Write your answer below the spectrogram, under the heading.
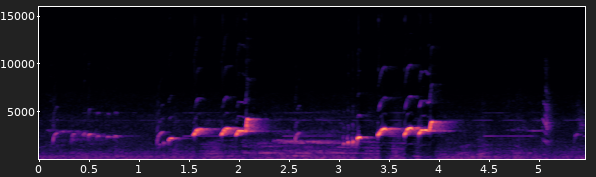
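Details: Kutilang emas singing vigorously, with loud clear whistled notes sliding up and down in quick linked phrases and short chirps between them.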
